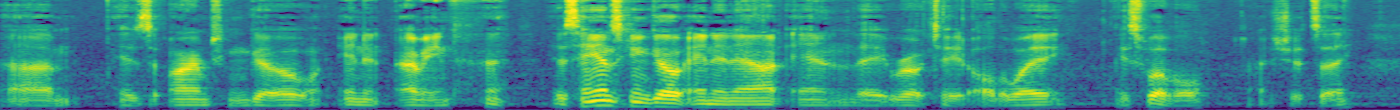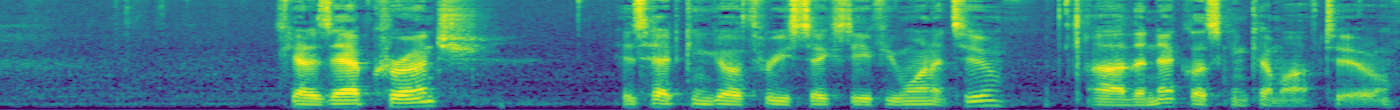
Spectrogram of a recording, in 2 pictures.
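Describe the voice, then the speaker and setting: A man's voice: low-pitched, normal speed, gravelly, a little hiss or hum. A man casually reviewing an action figure, rambling and correcting himself as he goes. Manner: rambling, self-correcting, laid-back. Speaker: toy reviewer.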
